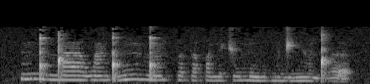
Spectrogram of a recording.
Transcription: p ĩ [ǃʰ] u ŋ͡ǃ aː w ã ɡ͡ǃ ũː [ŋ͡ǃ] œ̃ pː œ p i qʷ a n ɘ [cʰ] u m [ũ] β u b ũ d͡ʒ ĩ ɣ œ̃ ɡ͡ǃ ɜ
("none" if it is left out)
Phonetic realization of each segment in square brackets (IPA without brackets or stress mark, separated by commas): ŋ͡ǃ, ŋ͡ǃ, t͡ʃ, ũ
